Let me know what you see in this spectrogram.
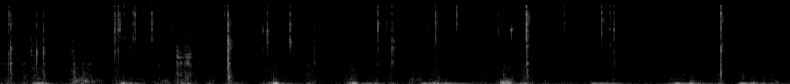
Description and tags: Crushing soda can 10
Me crushing a soda can with a seat clamp.
press, crinkle, smash, can, bench, crush, clamp, seat, soda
